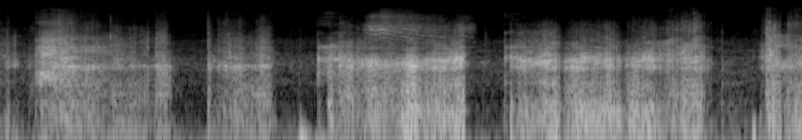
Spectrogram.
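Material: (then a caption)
Plastic. Fingernails scratch and tap the textured shell of a hollow plastic moon lamp, lit pink and held in the hands. The sound is a series of dry, rasping strokes with a bright hollow tone, separated by brief quiet pauses.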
